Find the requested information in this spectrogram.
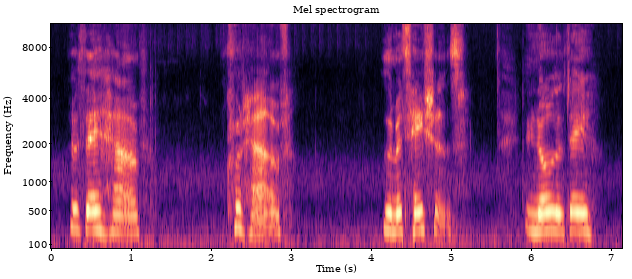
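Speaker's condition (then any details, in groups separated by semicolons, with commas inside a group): Traumatic brain injury; trouble talking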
